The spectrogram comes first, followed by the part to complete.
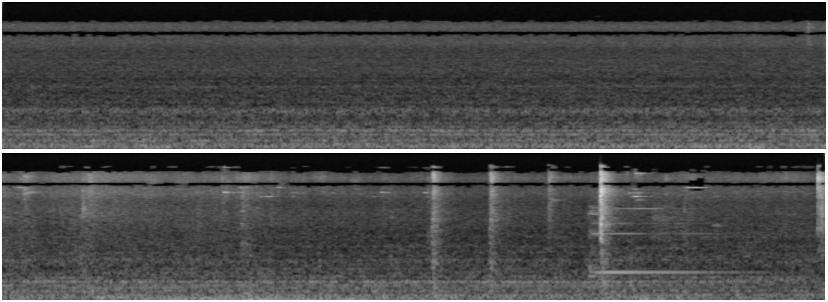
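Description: Mowrey hydraulic elevator car descending slowly, with a steady hum and rumble from the ride. Near the end come a few clicks, then a louder click and a short single-tone beep as the car arrives.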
